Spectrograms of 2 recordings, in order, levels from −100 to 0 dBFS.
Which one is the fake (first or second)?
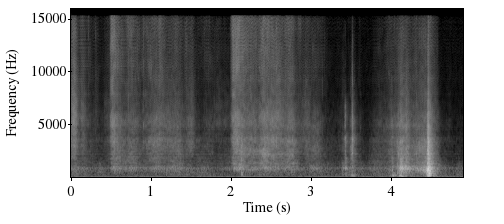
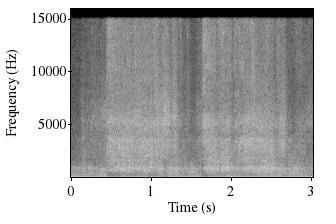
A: first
